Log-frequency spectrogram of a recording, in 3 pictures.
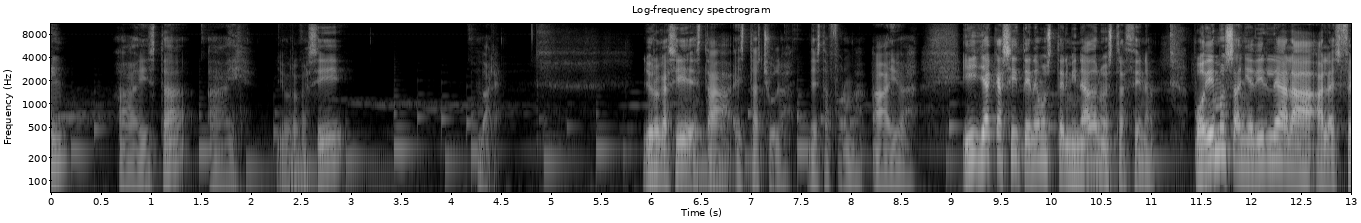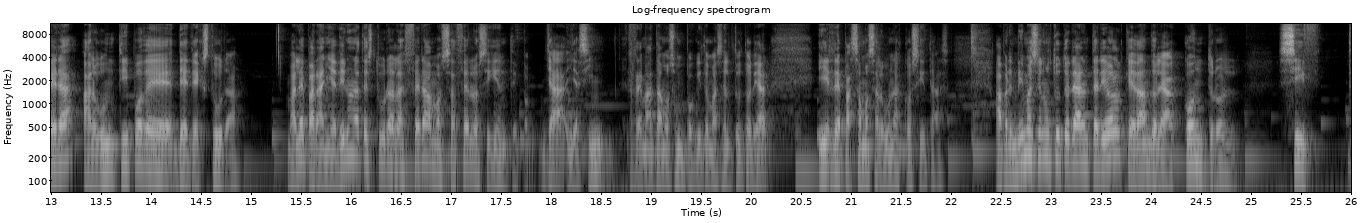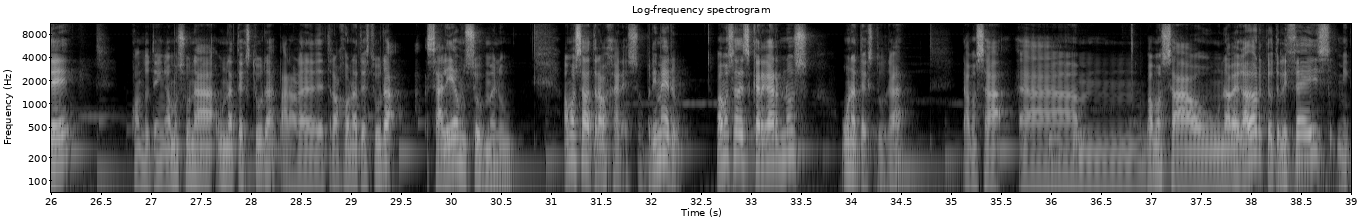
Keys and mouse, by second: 0.0-1.7 drag, 2.5-4.2 drag, 7.4 drag, 11.6-13.4 drag, 17.1-17.7 drag, 21.0-21.8 drag.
